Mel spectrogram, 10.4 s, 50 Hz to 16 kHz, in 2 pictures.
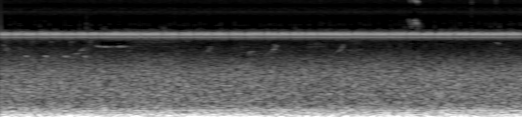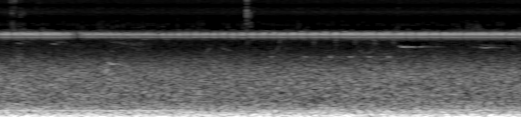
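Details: Chirping crickets on a serene Toronto summer sunrise, Humber Bay Shores, Tuesday July 28, 2020, outside temperature 20ºC. A continuous thin, high, even buzz holds without pause above heavy low-frequency background rumble, with a couple of faint short chirps from birds.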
